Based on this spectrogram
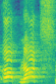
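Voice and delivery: called out high and sharp like a trainer; mock trainer's command; barked command. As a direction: bark the cue at the crowd. Doctor commanding patients.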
